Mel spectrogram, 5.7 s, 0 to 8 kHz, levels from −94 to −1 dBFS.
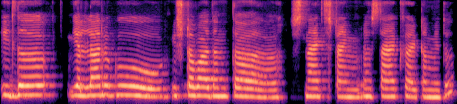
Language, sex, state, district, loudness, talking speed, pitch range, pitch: Kannada, female, Karnataka, Dharwad, -16 LUFS, 85 wpm, 225-260 Hz, 240 Hz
